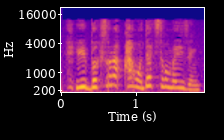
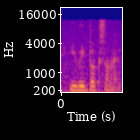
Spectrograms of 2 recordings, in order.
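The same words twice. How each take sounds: First: Mock amazed, high and loud; amazed classmate. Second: Said in the usual way. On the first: Classmate echoing her answer, mock amazed. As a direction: gush like a clueless kid. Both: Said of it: "So I tell them".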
